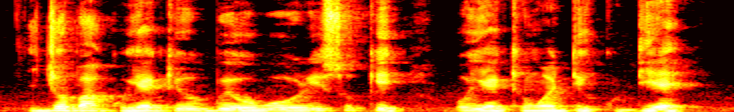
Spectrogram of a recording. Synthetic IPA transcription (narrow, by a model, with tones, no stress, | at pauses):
i˨d͡ʒɔ˦ba˧ko˨jɛ˧˦ki˦o˦ɡ͡be˦o˧wo˦o˧ɾi˦so˦ke˦˨ | o˦jɛ˧ki˦w̃ɔ̃˧de˨ku˨di˨˦ɛ˦˨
